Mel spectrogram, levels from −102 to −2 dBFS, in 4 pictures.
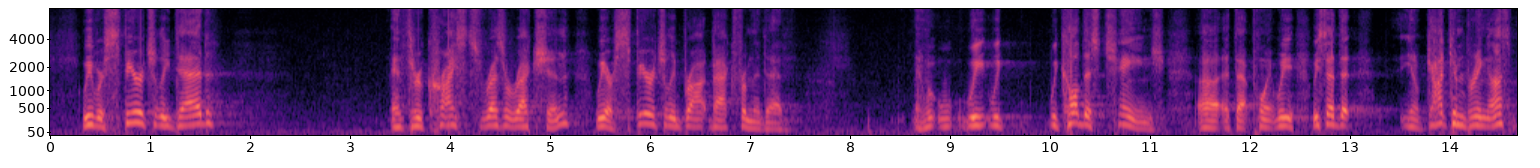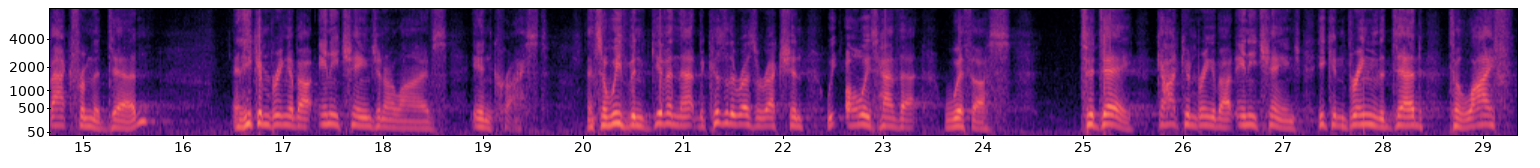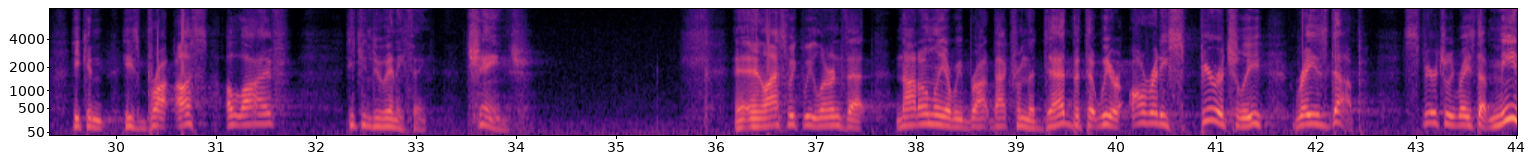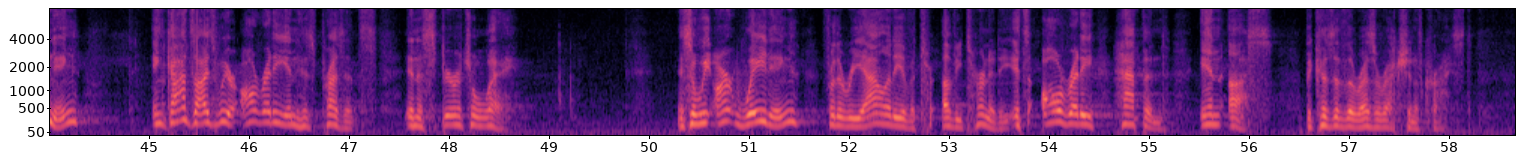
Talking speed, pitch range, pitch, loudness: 165 wpm, 130-180 Hz, 155 Hz, -37 LUFS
